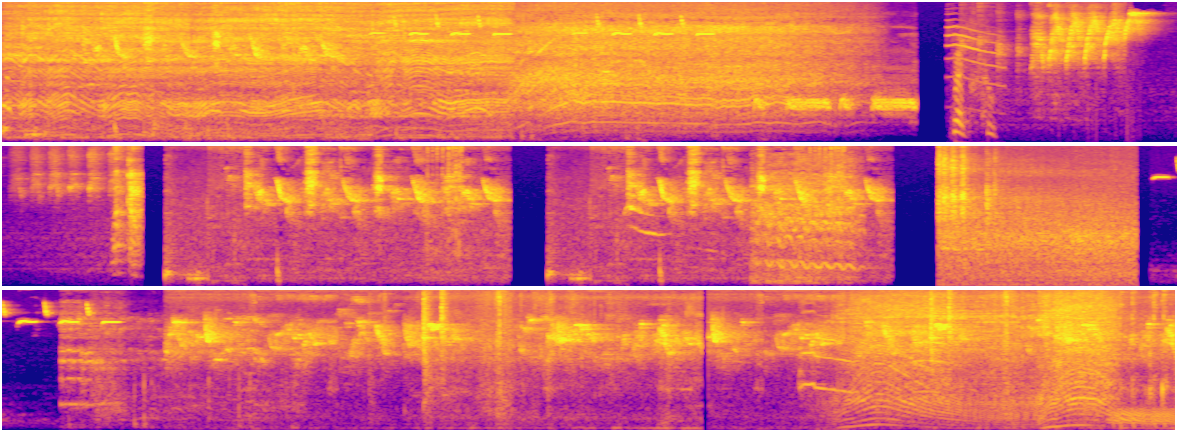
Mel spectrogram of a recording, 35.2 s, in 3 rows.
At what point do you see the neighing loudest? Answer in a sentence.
The loudest moment of the neighing is at 20 seconds.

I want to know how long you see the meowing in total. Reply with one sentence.
The meowing can be heard for 3 seconds in total.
